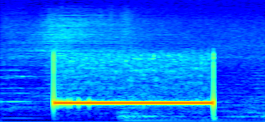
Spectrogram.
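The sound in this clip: A telephone dial tone heard while placing a call: one loud, steady, mid-pitched tone lasting about a second and a half, alone between quiet stretches.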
